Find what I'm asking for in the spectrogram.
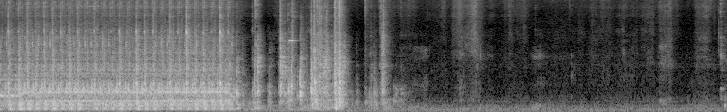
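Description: A sewing machine topstitches straight down the center of a fabric face mask in a loud continuous run, then stops after a few seconds, leaving a handful of faint clicks and handling sounds.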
